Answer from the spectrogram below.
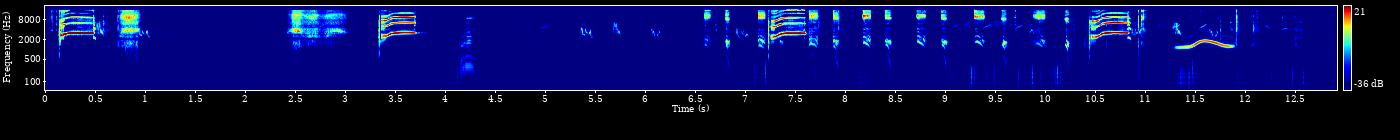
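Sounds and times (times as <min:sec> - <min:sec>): parakeet chirping: 0:06.6 - 0:10.8
parakeet screeching: 0:06.6 - 0:10.8.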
